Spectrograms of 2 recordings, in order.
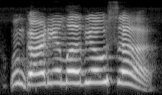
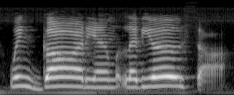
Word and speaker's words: Wingardium Leviosa: having much more look Wingardium Leviosa he shouted waving his long arms like a windmill you're saying it wrong Harry hurt Hermione sap its Wingardium Leviosa make the GAR nice and long you do it then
